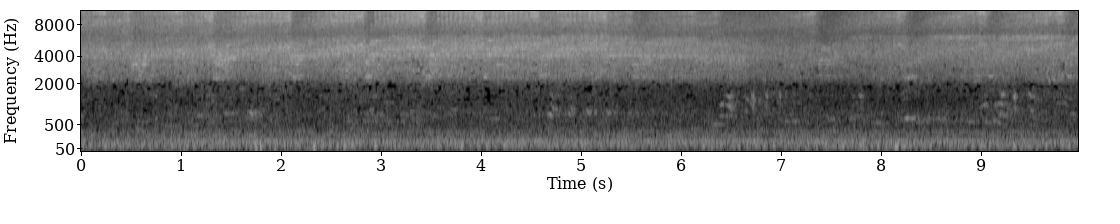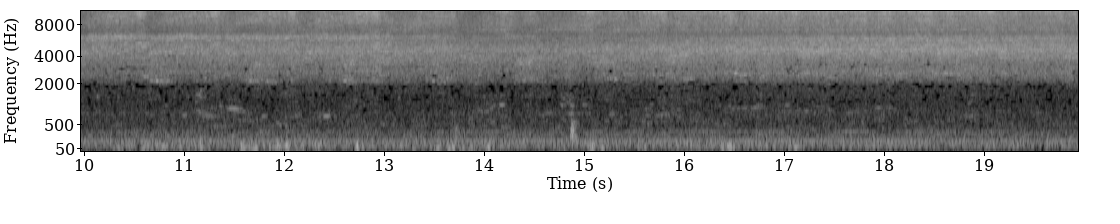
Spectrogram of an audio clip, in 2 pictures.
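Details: A cicada sings a loud, high, hissing drone with a steady pulsing throb, about three beats a second, on a morning at Gunung Geulis, Bogor, West Java, near a vehicle parking area.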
